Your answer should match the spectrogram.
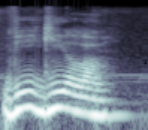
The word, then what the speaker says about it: вейгела: Вейгела. Именно так правильно произносить название всем известного весенне-цветущего кустарника. Кстати, когда-то я произносила это слово неправильно, с ударением на первый слог.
